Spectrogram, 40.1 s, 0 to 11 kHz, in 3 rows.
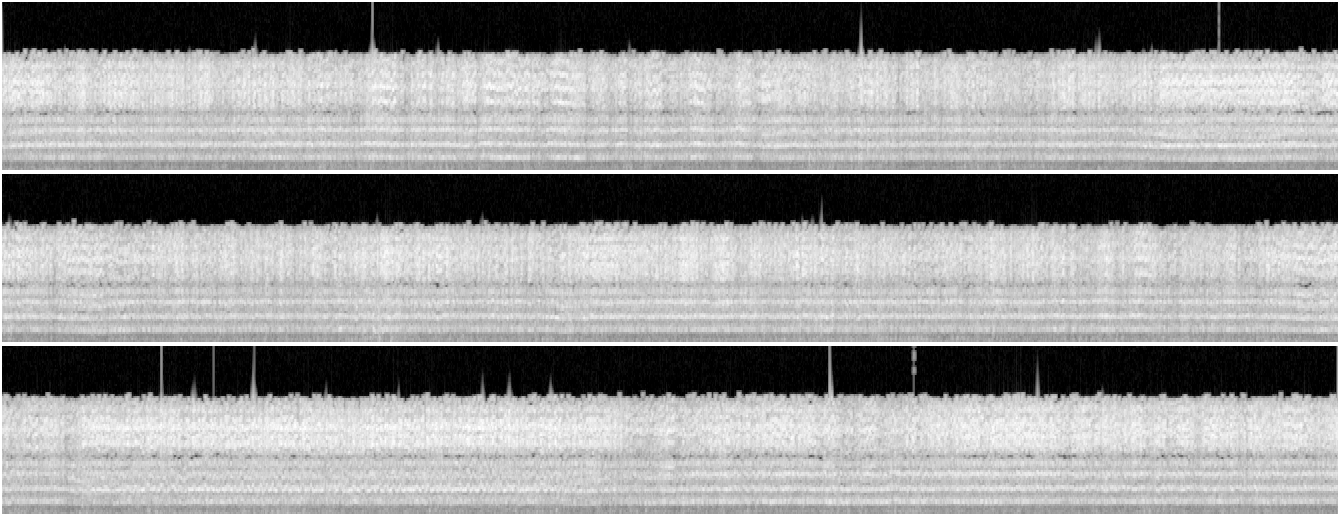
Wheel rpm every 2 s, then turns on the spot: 230, 230, 230, 230, 230, 230, 220, 220, 230, 230, 230, 230, 230, 220, 190, 190, 200, 230, 230, 230.
none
